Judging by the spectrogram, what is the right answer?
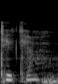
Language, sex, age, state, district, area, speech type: Urdu, female, 18-30, Uttar Pradesh, Mau, urban, spontaneous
